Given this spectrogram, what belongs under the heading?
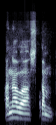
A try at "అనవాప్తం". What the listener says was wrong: స ఉంది తప్పు అనవాప్తం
